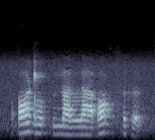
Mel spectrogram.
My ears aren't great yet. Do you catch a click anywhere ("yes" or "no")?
no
